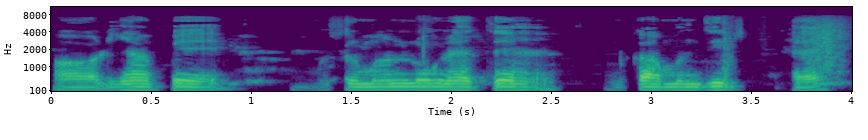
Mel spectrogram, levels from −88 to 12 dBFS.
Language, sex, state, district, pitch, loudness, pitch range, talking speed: Maithili, male, Bihar, Samastipur, 120 Hz, -20 LUFS, 115-120 Hz, 150 wpm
